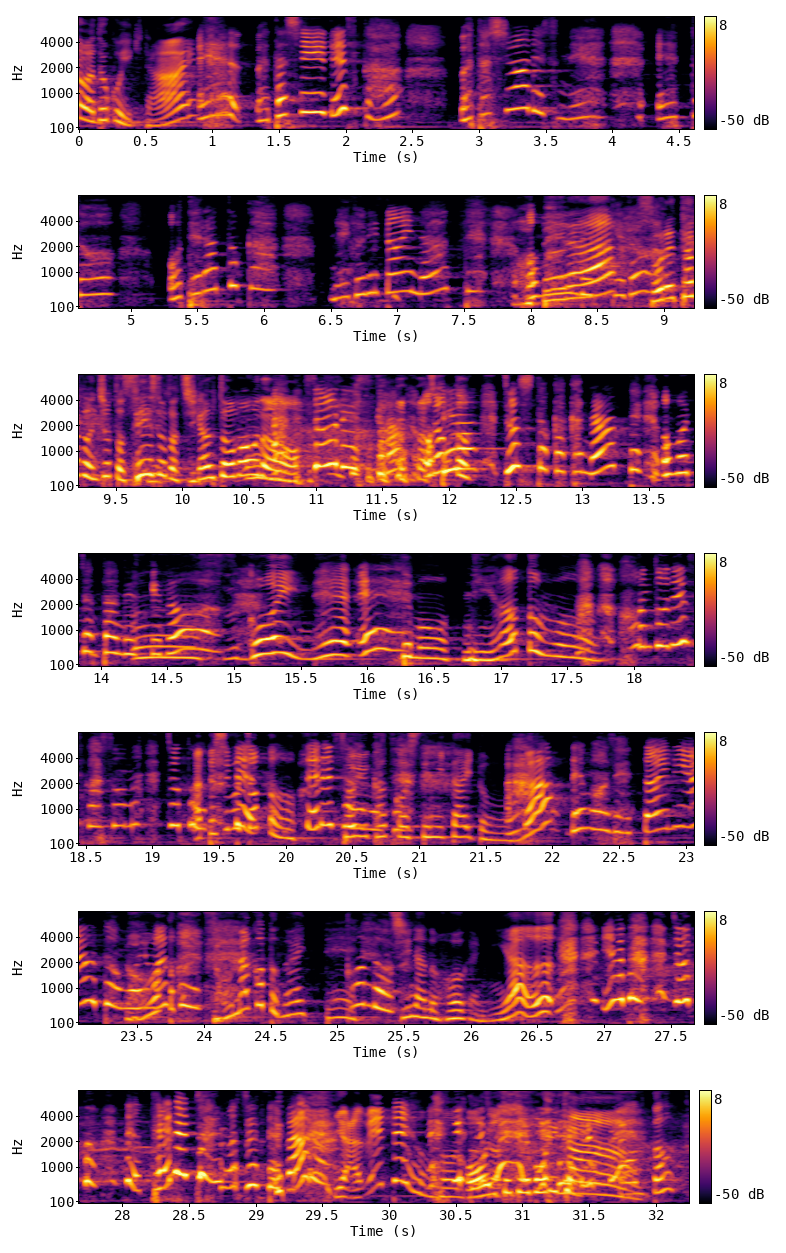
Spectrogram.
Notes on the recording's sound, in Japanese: 先日行われたサンリオ国との同盟会談！(つまり公開録音です)。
